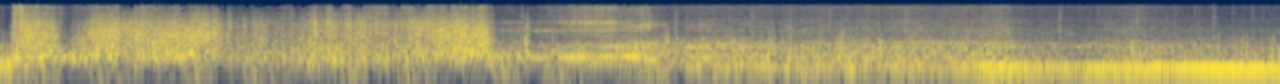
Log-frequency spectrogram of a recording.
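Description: Loud car engine noise: a harsh rushing sound for the first seven seconds or so, then a steady deep drone held at one pitch from about ten seconds in.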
